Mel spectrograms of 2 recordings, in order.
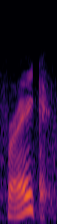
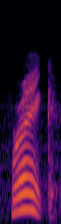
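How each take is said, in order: First: Said in the usual way. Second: A sharp call of a name, higher; calling out to Frank in the dark. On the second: Acted.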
